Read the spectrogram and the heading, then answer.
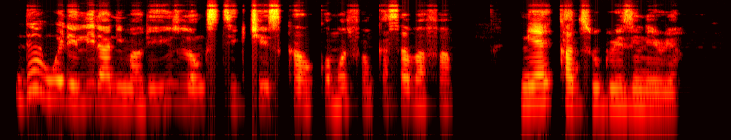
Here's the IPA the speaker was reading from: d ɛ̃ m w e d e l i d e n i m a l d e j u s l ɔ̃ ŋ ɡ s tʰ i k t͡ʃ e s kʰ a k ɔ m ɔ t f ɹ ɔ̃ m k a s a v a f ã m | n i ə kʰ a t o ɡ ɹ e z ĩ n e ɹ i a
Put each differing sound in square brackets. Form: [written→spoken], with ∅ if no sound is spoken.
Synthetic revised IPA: d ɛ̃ m w e d e l i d [e→a] n i m a l d e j u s l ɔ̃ ŋ ɡ s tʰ i k t͡ʃ e s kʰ a k ɔ m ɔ t f ɹ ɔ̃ m k a s a v a f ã m | n i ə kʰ a t [o→u] ɡ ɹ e z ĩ n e ɹ i a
